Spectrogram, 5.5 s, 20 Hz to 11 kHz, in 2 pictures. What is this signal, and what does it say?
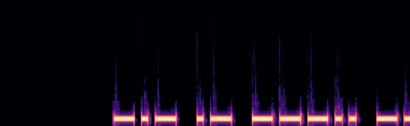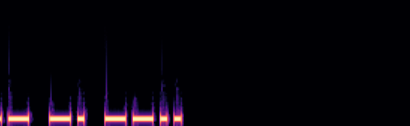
Morse code, heard as a keyed tone, about 26 wpm, 700 Hz. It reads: KA8KNZ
